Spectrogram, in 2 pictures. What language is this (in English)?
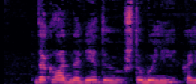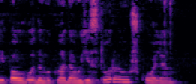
Belarusian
